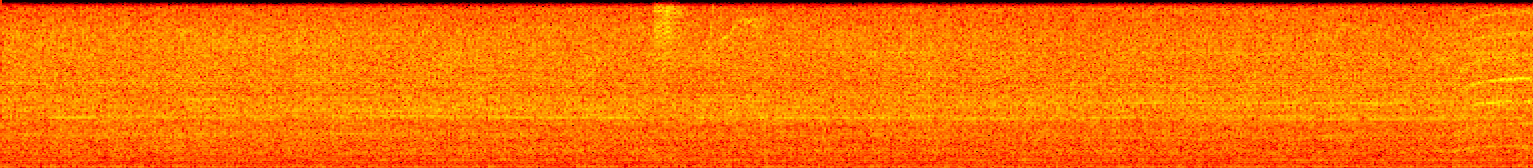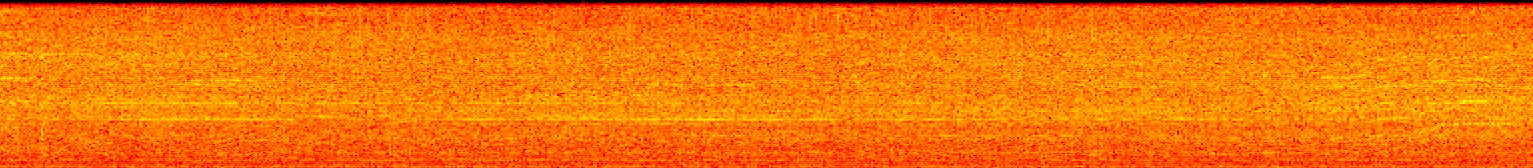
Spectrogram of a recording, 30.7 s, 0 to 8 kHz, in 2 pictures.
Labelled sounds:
14.4	15.5	killer whale, southern resident, 0.76 to 7.5 kHz

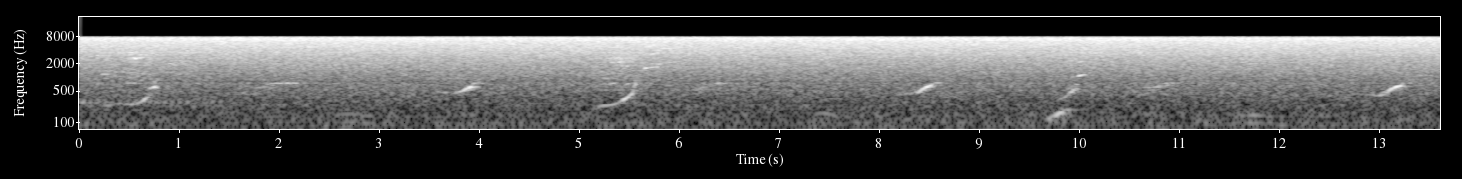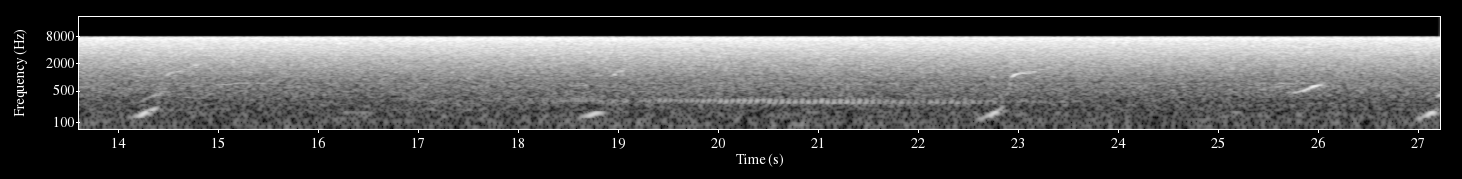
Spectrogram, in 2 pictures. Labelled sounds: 22.9	23.2	humpback whale, 0.99 to 1.4 kHz

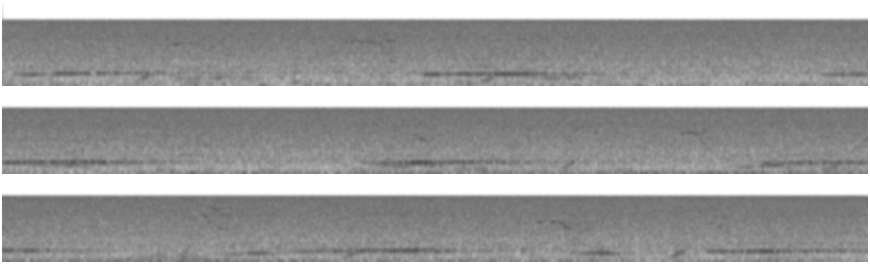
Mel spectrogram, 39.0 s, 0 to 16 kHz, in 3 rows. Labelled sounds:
5.2	5.7	humpback whale, 2.7 to 3.3 kHz
23.1	23.5	humpback whale, 2.4 to 2.8 kHz
34.2	34.5	humpback whale, 2.1 to 2.6 kHz

